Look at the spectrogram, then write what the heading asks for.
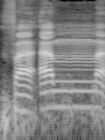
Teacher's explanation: Fa amma mimnya tipis, bergunah, berdengung dia.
